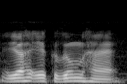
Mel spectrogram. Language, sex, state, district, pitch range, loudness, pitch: Hindi, male, Jharkhand, Palamu, 135-150 Hz, -17 LUFS, 145 Hz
